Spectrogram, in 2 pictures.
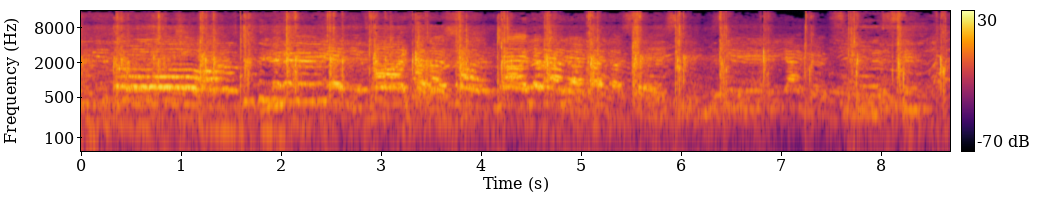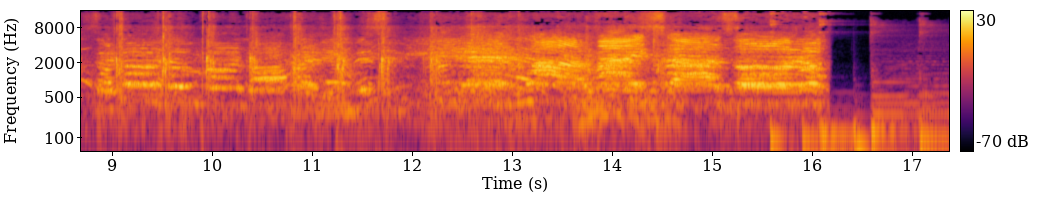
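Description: A group of children and young people singing together while clapping in a steady rhythm, about two or three claps a second. The voices grow higher and stronger near the end.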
